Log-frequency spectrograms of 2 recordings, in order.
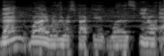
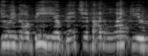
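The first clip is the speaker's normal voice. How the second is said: imitated screaming, higher pitch; 9 semitones higher than usual. Retelling a reality-show fight from a bench: imitating someone screaming. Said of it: "Lauren starts screaming at her".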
